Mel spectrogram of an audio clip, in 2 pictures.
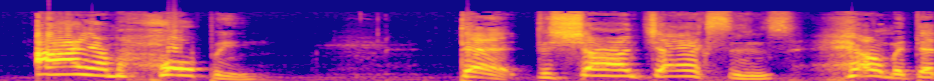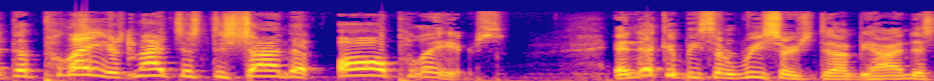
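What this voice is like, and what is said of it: Raised, excited voice. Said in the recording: “my voice is raised a little bit now. I'm getting a little excited.”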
